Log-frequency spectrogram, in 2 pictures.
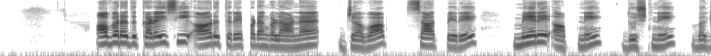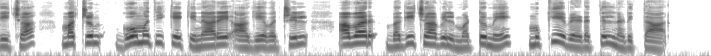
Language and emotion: Tamil, neutral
